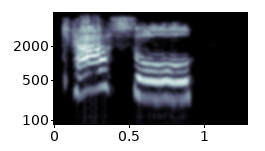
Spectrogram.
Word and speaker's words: castle: And it was just like, just so you know, castle is kind of a rhyme with asshole.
